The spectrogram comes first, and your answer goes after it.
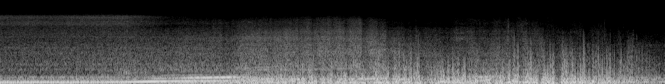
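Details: V10 Mustang build, started the next morning after rewiring the MAF sensor and reconnecting a forgotten main ECU plug: the engine catches and revs with a climbing tone, then settles into a steady rumble; engine starts and runs.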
